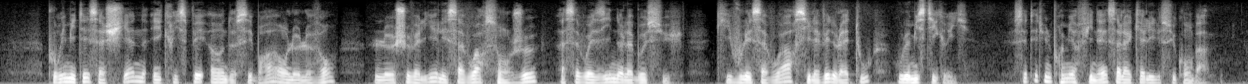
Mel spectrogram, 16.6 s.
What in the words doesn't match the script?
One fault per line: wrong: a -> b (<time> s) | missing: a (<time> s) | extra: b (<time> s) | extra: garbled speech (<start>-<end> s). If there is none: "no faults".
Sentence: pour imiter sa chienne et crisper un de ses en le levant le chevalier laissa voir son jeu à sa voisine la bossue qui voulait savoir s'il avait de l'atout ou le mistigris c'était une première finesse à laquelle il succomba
extra: bras (3.3 s)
